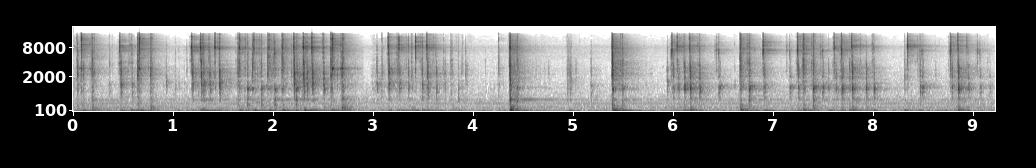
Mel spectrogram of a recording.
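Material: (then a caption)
Plastic. Fingertips of both hands type on a black full-size mechanical keyboard with plastic keycaps and a hollow case, resting on a wooden desk. Rapid bright, clacky key taps come in bursts separated by short pauses, each with a little low body beneath. Two heavier, louder taps stand out near the middle of the clip.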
